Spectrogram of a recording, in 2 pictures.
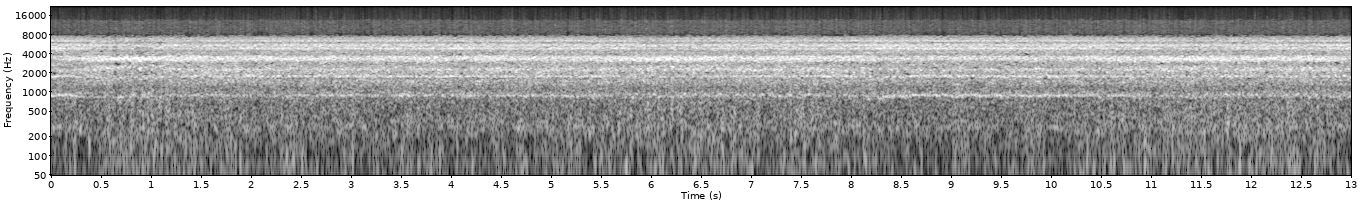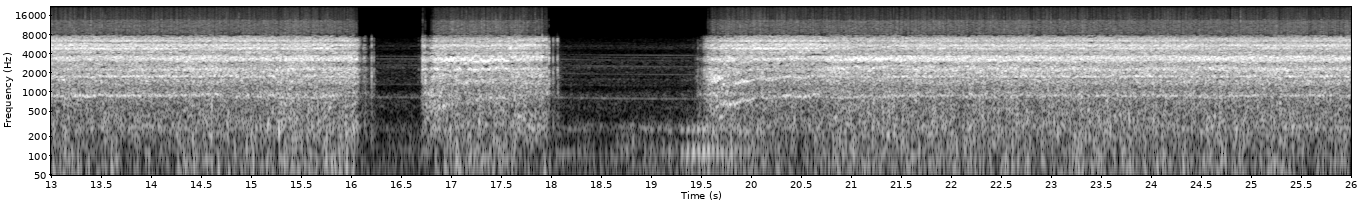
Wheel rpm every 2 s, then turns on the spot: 220, 230, 230, 230, 230, 230, 230, 220, 80, 20, 200, 230, 230.
none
